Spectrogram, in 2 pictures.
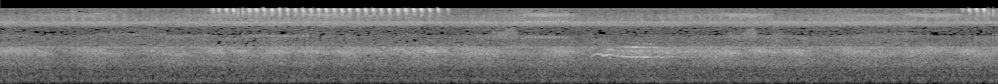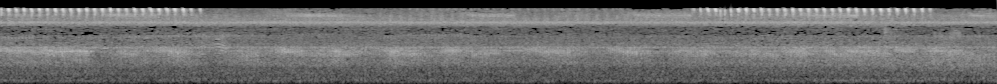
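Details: Singing insects: very high, finely pulsed buzzing trills come in bursts of about two seconds, three times over twenty seconds. Beneath them runs a steady, dense chorus of lower rasping pulses and a constant broad hiss.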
